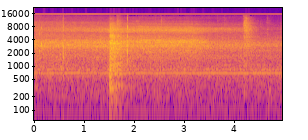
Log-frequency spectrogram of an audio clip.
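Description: TLK passenger train rolling slowly to a stop at a platform, heard from inside a carriage: a steady hum with a thin constant whine. There is a light tick just under a second in and one heavy knock about a second and a half in, the wheels going over a rail joint at low speed.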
